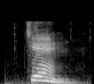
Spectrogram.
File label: "jian4", Mandarin; (to meet); pinyin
